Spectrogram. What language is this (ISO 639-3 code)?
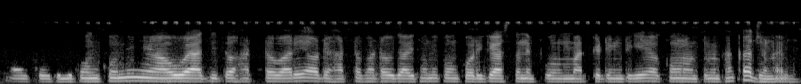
ori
